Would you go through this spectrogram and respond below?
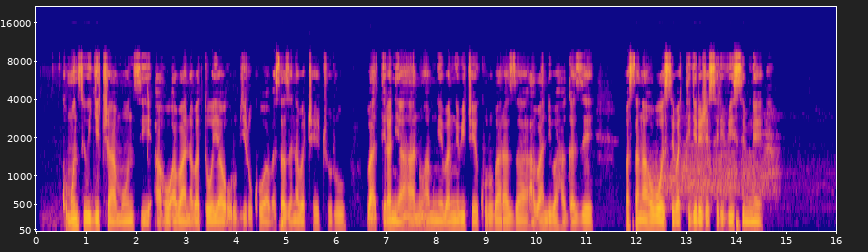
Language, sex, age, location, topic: Kinyarwanda, male, 18-24, Huye, health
